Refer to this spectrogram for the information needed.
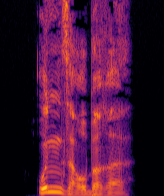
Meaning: inflection of unsauber: 1. strong/mixed nominative/accusative feminine singular 2. strong nominative/accusative plural 3. weak nominative all-gender singular
- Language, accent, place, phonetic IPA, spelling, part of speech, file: German, Germany, Berlin, [ˈʊnˌzaʊ̯bəʁə], unsaubere, adjective, De-unsaubere.ogg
